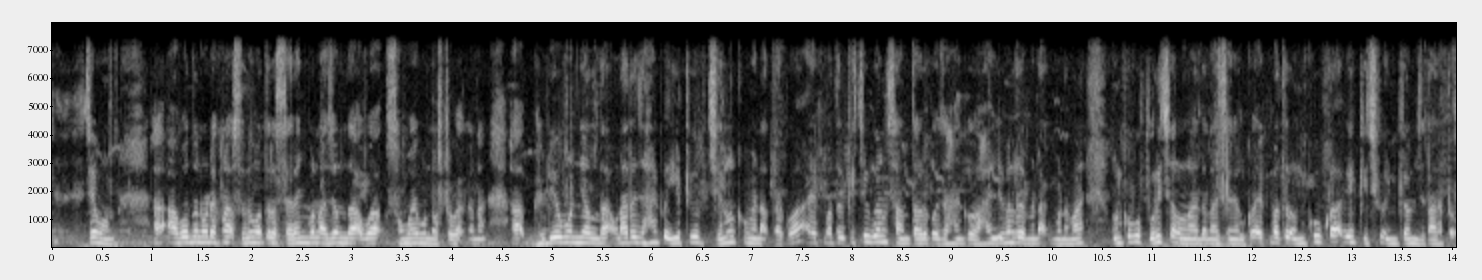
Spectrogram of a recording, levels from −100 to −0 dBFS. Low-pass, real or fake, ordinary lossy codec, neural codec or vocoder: 7.2 kHz; real; none; none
